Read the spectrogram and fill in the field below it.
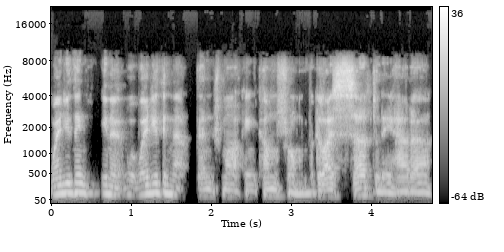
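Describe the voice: A man talks at a fairly quick pace with ordinary pitch variation. His pitch is fairly low and his tone fairly bright.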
